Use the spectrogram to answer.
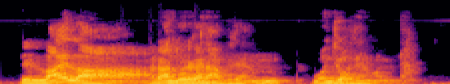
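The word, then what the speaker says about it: Delilah: 우리말로는 데릴라고 리를 전하는데, 그건 R 발음은 안 되고, 델릴라인데, 영어 발음은 델라일라, 유명한, I saw the light on the light that passed by your window.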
